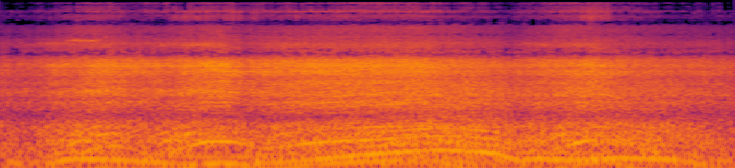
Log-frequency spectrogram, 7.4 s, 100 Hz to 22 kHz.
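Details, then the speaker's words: 2018 Ford F-550 crew cab XLT 4x4 crane service truck, 6.7 Power Stroke diesel, automatic, 48,000 miles: steady, even diesel clatter at start-up, idle rising slightly when the PTO is set, then holding level; healthy engine. "We're going to start it up, go through the crane operation, to show you how it works and how it sounds, and we'll go from there."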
